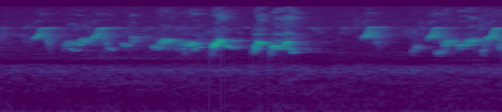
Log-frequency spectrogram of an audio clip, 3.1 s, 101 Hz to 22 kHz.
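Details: Red-whiskered bulbul decoy in a bird trap, 24 July 2019. Loud, rich warbled phrases of slurred whistles that twist up and down, a brief pause, then more descending whistled notes.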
